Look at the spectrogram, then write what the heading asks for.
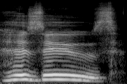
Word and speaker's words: Huzuz: It's pronounced Huzuz. Hit dudes, his The dudes.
